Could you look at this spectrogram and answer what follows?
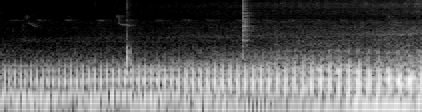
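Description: A motor vehicle engine running steadily and getting louder as it approaches. Two brief clicks are heard, one a little over a second in and one near the middle.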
